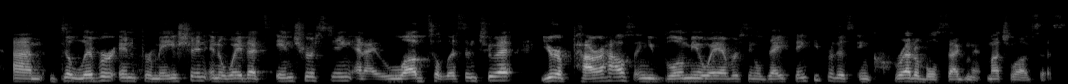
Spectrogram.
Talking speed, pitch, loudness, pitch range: 195 wpm, 145 Hz, -32 LUFS, 135-160 Hz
